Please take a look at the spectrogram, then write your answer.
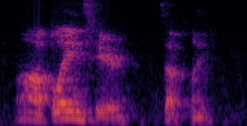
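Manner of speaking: deflated, disappointed, let-down tone. Streamer greets an arriving viewer by name; disappointed-sounding. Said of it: "Why did you sound disappointed?".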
